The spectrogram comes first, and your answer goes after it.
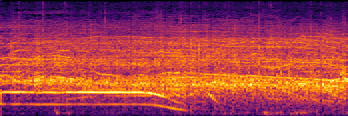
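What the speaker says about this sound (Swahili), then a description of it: "Vigelegele." A church congregation at a joint mass held at Nyasubi secondary school cheers and ululates as a crowd, a steady roar of voices with a sustained high tone that drops away midway.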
